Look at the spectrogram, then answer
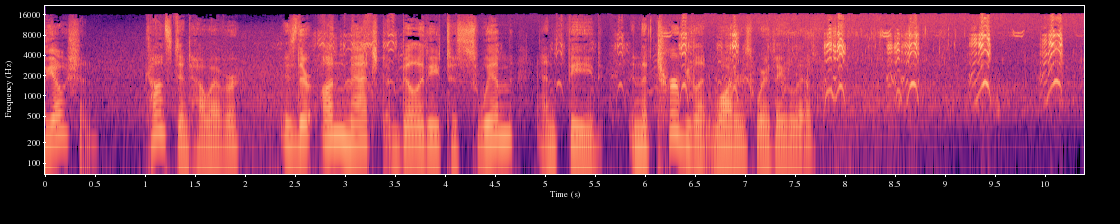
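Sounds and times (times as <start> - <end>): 
speech: 0.0 - 8.1
harlequin duck calling: 2.7 - 3.6, 5.0 - 10.2.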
